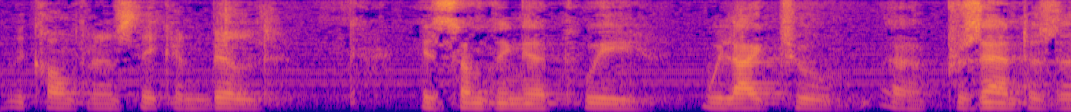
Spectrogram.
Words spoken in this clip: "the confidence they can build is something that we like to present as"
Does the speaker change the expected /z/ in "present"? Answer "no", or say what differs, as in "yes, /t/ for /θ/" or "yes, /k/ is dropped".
no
